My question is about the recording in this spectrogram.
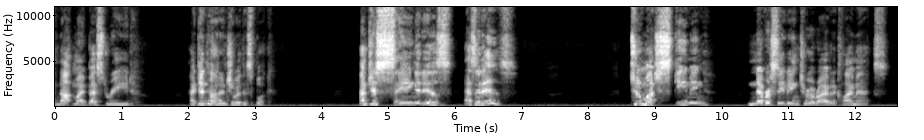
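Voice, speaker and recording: Reading reviews aloud, this man responds on the spot as their author in a theatrical, emphatic way, playing up mock exasperation. His voice is high and fairly bright.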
